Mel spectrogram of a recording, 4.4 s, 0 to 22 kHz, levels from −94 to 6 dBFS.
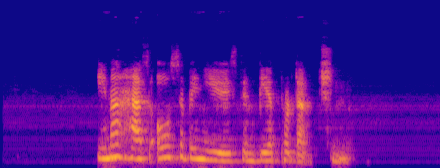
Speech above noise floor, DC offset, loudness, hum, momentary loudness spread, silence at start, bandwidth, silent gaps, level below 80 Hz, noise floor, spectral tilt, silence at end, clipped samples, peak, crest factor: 44 dB; under 0.1%; -20 LUFS; none; 15 LU; 1 s; 7 kHz; none; -62 dBFS; -64 dBFS; -6.5 dB/octave; 0.9 s; under 0.1%; -2 dBFS; 20 dB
